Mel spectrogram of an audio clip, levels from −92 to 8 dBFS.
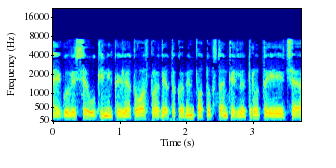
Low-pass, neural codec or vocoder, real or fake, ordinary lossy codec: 7.2 kHz; none; real; MP3, 32 kbps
